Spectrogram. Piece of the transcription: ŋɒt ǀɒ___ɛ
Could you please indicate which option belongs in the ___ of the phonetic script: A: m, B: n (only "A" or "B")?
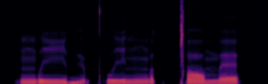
A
